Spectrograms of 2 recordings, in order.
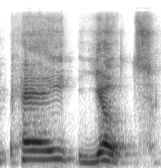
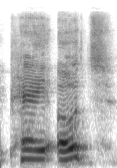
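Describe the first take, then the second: First: A y glide joins the two vowels. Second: The two vowels meet with no y glide. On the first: The speaker calls it right. "the correct way is pay yote" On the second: The speaker calls it wrong. "You could do pay oat"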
